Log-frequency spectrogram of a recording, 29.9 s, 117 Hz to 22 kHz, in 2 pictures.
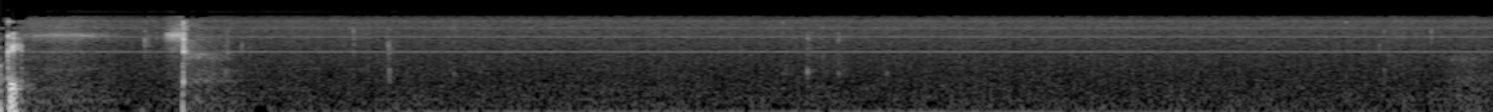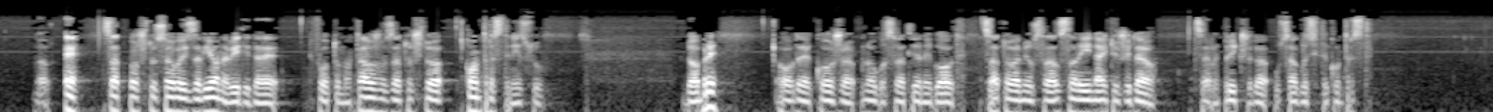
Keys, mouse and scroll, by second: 0.3-2.3 ctrl+scroll down 2, 2.7-4.3 ctrl+scroll up 3, 4.7-8.4 drag, 8.2 right click, 8.9 click, 14.1-14.7 ctrl+scroll down 2, 14.8-15.3 ctrl+scroll down 2, 15.5-16.0 ctrl+scroll down 2, 16.1-16.7 ctrl+scroll down 3, 17.1-17.7 scroll down 2.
